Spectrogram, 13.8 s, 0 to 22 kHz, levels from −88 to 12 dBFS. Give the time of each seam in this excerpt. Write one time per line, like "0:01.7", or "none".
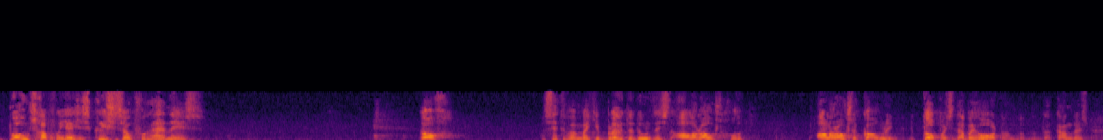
none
